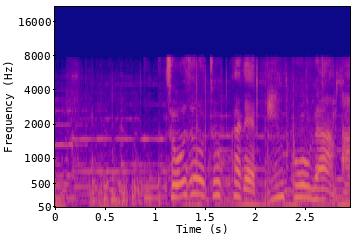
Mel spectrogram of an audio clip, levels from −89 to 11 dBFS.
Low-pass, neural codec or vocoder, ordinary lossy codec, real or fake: none; codec, 16 kHz, 4 kbps, X-Codec, HuBERT features, trained on balanced general audio; none; fake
